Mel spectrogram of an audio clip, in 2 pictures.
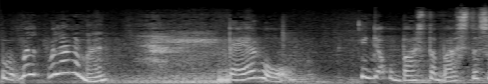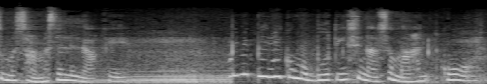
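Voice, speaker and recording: A woman's voice: a little high, very animated, normal speed, pauses often, noisy background. A woman with a Filipino accent acting a coy, secretive escort who spies on a politician in a Tagalog radio drama. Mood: guarded, coy.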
